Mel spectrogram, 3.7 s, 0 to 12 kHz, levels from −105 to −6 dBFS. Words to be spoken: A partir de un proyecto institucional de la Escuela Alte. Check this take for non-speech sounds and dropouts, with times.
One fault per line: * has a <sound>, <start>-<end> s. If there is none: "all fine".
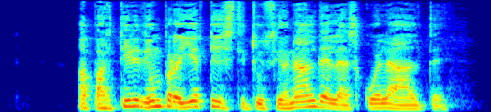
all fine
